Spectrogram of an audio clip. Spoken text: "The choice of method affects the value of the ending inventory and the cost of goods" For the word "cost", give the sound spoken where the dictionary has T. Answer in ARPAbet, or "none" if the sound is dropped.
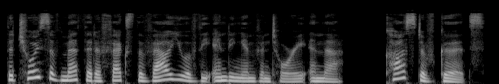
T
